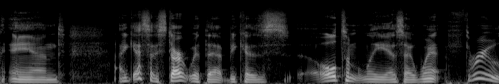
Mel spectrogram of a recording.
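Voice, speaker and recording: In a very clean recording with a silent background, a man with an American accent uses a normal speaking voice at a medium pitch, talking at a fairly slow pace with lively intonation. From southwestern Virginia, US. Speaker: parent trainer and counselor. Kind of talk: casual interview conversation.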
